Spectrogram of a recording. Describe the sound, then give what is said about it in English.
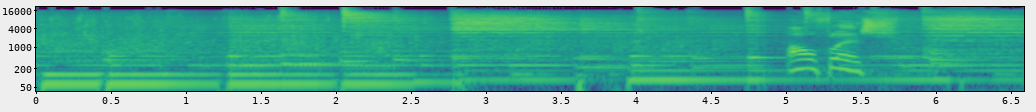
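An audience breaks into sustained applause as a hand of praise to God, a dense wash of clapping that fills the room, with a few voices cheering and calling out over it near the end. “Can we give God the biggest hand of praise tonight?”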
